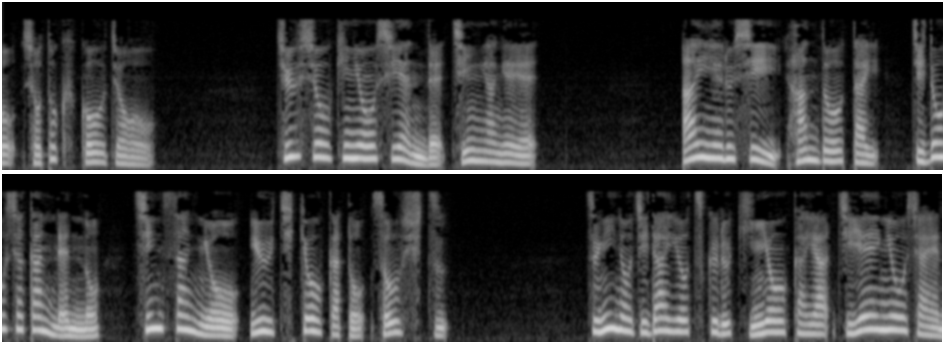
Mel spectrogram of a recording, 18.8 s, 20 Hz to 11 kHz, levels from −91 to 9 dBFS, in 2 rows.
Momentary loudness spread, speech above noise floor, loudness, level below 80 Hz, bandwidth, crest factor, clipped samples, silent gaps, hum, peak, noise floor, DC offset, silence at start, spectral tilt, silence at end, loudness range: 10 LU; 51 dB; -17 LUFS; -60 dBFS; 8 kHz; 12 dB; under 0.1%; none; none; -6 dBFS; -67 dBFS; under 0.1%; 0 s; -6.5 dB/octave; 0 s; 5 LU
